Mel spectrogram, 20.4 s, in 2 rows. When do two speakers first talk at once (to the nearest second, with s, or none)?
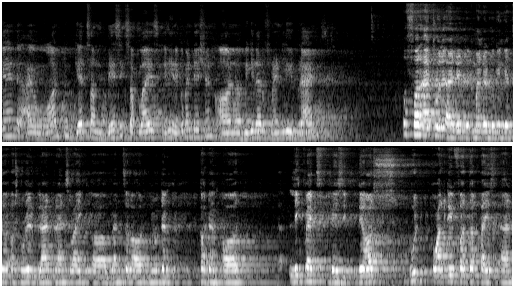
none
